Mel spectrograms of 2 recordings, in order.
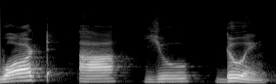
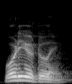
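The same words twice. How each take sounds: First: Each word is said slowly and separately. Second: The words flow quickly together.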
